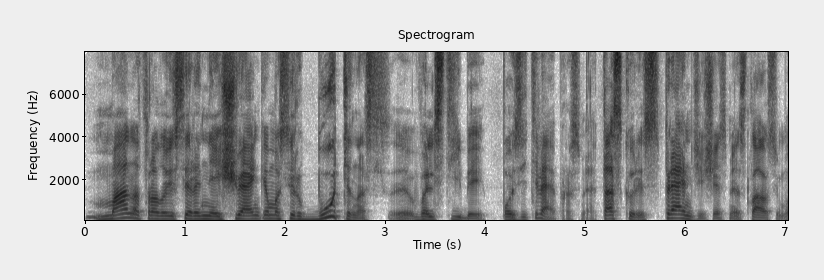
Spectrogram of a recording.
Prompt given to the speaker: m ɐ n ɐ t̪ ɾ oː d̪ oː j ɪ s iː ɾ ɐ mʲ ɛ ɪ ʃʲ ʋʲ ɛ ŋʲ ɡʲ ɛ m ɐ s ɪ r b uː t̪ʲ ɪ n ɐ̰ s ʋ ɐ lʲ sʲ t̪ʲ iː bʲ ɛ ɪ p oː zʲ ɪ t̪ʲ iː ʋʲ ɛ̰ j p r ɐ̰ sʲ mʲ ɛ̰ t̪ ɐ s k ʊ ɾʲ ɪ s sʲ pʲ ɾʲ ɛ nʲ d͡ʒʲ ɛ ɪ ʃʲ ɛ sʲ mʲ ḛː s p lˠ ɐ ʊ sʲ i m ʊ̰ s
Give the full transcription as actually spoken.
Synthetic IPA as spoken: m ɐ n ɐ t̪ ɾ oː d̪ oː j ɪ s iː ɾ ɐ nʲ ɛ ɪ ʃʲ ʋʲ ɛ ŋʲ ɡʲ ɛ m ɐ s ɪ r b uː t̪ʲ ɪ n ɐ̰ s ʋ ɐ lʲ sʲ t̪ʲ iː bʲ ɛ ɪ p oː zʲ ɪ t̪ʲ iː ʋʲ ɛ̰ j p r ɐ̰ sʲ mʲ ɛ̰ t̪ ɐ s k ʊ ɾʲ ɪ s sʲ pʲ ɾʲ ɛ nʲ d͡ʒʲ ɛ ɪ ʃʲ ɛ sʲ mʲ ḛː s k lˠ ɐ ʊ sʲ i m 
